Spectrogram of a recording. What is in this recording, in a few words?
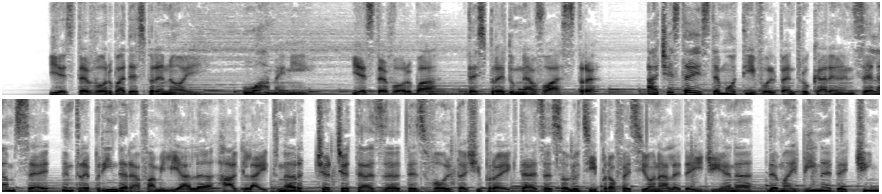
romanian voice corporate, Smooth Velvety Romanian Male Voice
